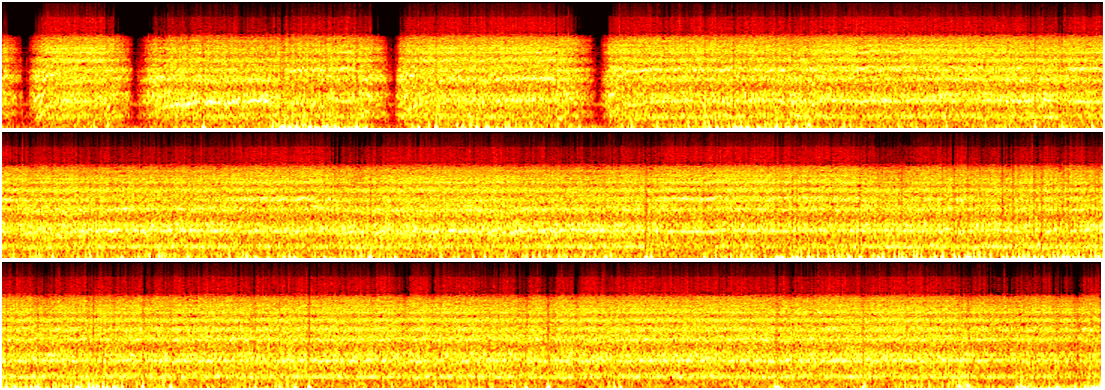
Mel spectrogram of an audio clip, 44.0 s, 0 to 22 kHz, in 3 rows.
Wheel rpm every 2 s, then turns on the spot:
110, 190, 150, 170, 210, 220, 230, 220, 230, 220, 210, 230, 230, 230, 230, 230, 230, 240, 240, 230, 230, 230.
none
